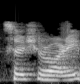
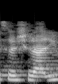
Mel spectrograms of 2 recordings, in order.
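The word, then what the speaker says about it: certiorari: So basically this is from सर्टन, और इसको pronounce मुख्तलिफ लोग मुख्तलिफ तरीके से करते हैं। सर्चरारी भी बोला जा सकता है, सर्चरारी भी बोला जा सकता है।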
